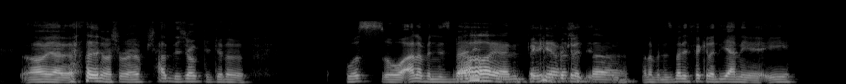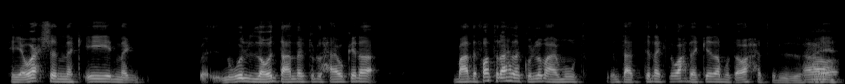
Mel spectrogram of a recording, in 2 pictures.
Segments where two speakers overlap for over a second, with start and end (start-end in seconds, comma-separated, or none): 4.5-5.9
